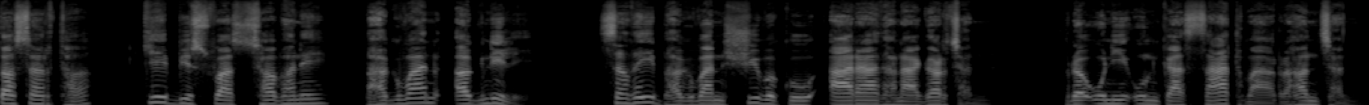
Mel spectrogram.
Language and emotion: Nepali, neutral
